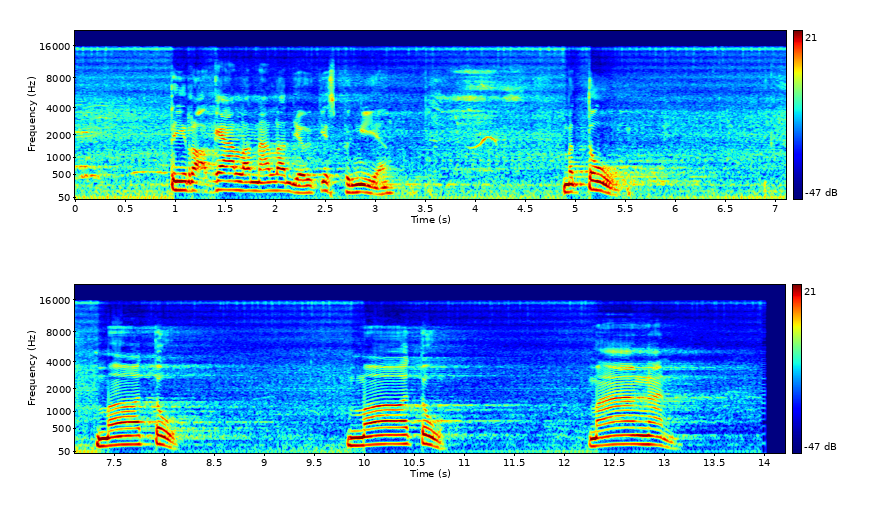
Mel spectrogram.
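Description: An elderly man chants in long, drawn-out phrases through a microphone and loudspeakers.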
